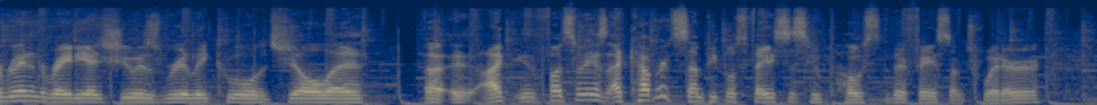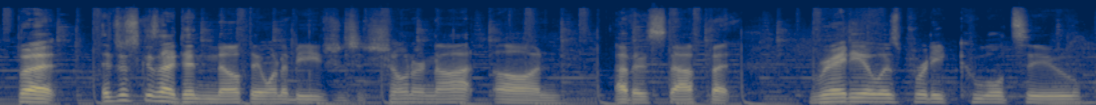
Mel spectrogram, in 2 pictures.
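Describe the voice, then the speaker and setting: A young man streaming as a VTuber, chatting casually and rambling with lots of fillers and self-corrections, sounding tired. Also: mid-range voice. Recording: faint background music.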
